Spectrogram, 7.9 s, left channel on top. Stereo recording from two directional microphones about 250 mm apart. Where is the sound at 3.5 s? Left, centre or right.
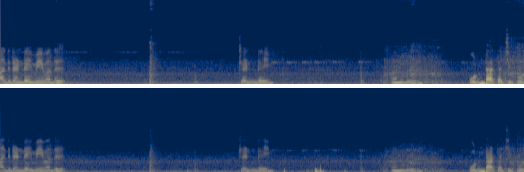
Left.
